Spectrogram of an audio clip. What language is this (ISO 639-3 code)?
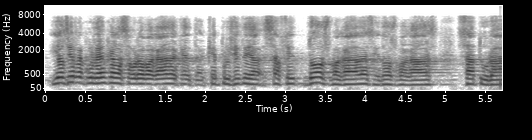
cat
